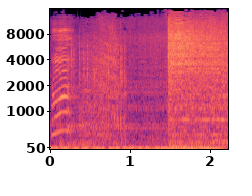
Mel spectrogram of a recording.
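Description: Trailer soundtrack: a brief rising creak at the start over a heavy low rumbling music bed, which swells into fuller music about one and a half seconds in.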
